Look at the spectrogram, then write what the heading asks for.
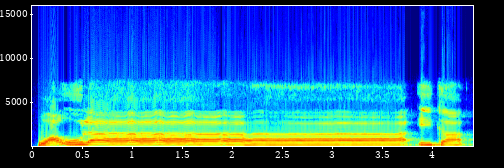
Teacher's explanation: واؤ زبر وا، حمزہ پیش او، لام کھڑا زبر لا، حمزہ زیر ای، وَأُولَئِ، کاف زبر کا، یہاں پر مد متصل ہے، تین الف کے برابر لمبا کریں گے۔ وَأُولَئِکَ، اس طریقے سے پڑھا جائے گا۔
